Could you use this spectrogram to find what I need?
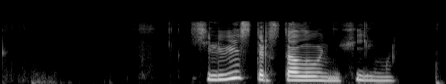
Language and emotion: Russian, neutral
